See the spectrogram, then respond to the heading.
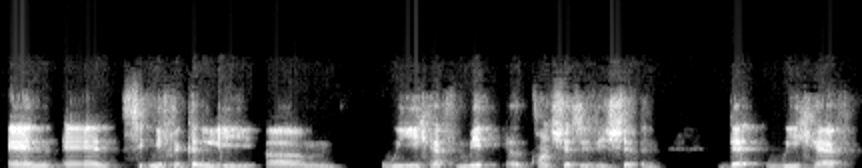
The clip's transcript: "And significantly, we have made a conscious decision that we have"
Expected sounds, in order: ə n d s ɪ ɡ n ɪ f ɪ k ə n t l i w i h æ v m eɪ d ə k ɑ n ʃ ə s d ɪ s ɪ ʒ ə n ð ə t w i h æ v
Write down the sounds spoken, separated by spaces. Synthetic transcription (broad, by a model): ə n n s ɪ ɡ n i f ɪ k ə n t l i w i h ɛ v m eɪ d ə k ɑ n ʃ ə s d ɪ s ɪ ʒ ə n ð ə t w i h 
